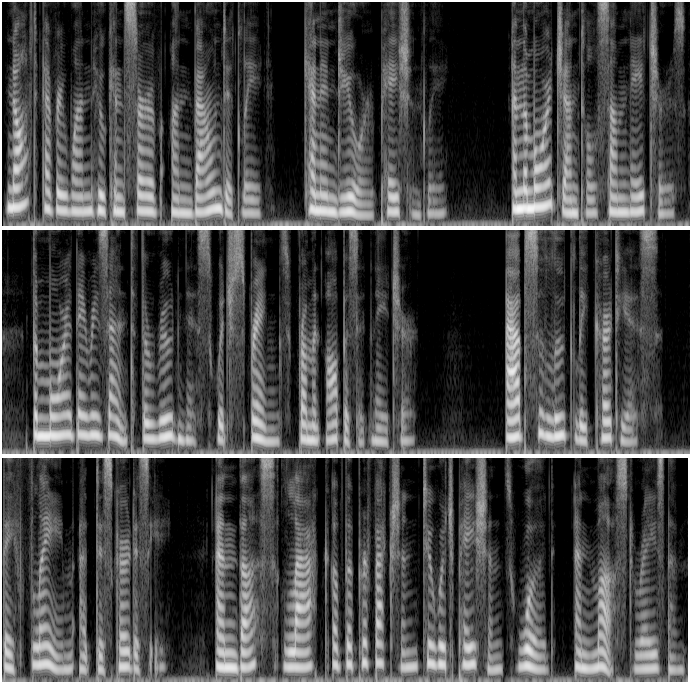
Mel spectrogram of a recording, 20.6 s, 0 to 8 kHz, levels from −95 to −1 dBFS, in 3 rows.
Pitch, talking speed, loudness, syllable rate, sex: 205 Hz, 140 wpm, -20 LUFS, 5.0 syllables/s, female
